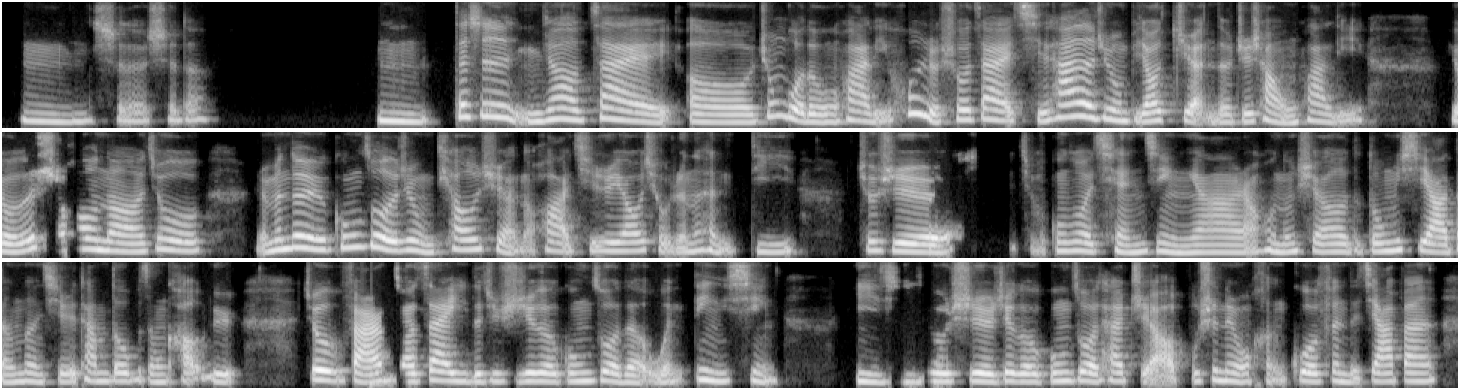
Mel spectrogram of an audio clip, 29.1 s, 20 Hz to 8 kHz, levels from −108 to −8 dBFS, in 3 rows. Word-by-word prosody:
嗯， 190 -1 -4
是 195 - -8
的， 195 +1 -6
是 225 +2 -8
的。 235 +2 -9 1.1
嗯， 200 -1 0
但 295 0 +2
是 295 -3 +1
你 190 -3 -1
知 215 - +1
道 245 -1 +2
在 220 -6 +1
呃， 175 -1 0
中 310 - -4
国 250 - +4
的 185 -1 +2
文 180 0 -2
化 215 -1 0
里， 195 - -4
或 370 - +1
者 340 - +3
说 230 -1 0
在 230 -1 +2
其 200 - -2
他 290 +5 +4
的 295 -2 +6
这 260 -1 -1
种 215 -3 +1
比 - - -6
较 200 +2 +4
卷 210 -2 -2
的 175 - -3
职 185 +1 -1
场 195 -1 -1
文 160 - -2
化 200 0 -3
里。 225 +5 -6 0.5
有 185 -2 +2
的 215 +6 +3
时 255 - -1 0.2
候 245 -1 +1
呢， 195 -4 +2
就 215 -2 -1 0.3
人 - - -5
们 235 +4 +4
对 275 -2 +6
于 - - +4
工 275 +5 -2
作 290 -4 +4
的 215 - +6
这 220 - -1
种 200 -6 0
挑 230 +6 -1
选 245 +1 -3
的 - - -8
话， - - -3
其 - - -7
实 205 - 0
要 200 0 +1
求 215 - -5
真 - - -3
的 200 - -2
很 215 -2 -4
低， 185 +2 -6 0.4
就 215 - -3
是 195 -4 +4 0.6
就 - - -14
工 205 -1 -3
作 205 -1 0
前 185 -2 -2
景 190 -5 -2
呀， 175 0 -1
然 170 - -2
后 225 - -1
能 180 +2 -1
学 200 -1 -4
到 185 0 0
的 195 +2 -7
东 195 +3 -1
西 220 -2 0
啊 175 -2 +4
等 175 +1 -2
等， 195 -1 -1
其 185 +1 -4
实 - - 0
他 205 - -2
们 195 - -1
都 195 -1 +1
不 230 - -6
怎 185 - -4
么 180 - -2
考 - - -3
虑。 180 -1 -2 0.4
就 225 -2 +6
反 215 - +4
而 180 +2 +6
比 205 - -3
较 185 - +5
在 205 +2 +3
意 195 -1 +1
的 185 -1 0
就 190 +1 -4
是 190 -1 -6
这 195 - +5
个 195 -1 +4
工 195 +1 0
作 205 -2 +2
的 175 -1 0
稳 195 - -3
定 215 -4 +1
性， 210 0 -3 0.5
以 190 -3 0
及 175 +1 -7
就 190 +1 +2
是 190 0 +3
这 195 +2 +2
个 185 -1 +2
工 195 +3 -1
作 205 -3 +3
它 200 +2 0
只 195 0 -4
要 - - +2
不 195 - -8
是 195 +3 -2
那 210 - +1
种 185 -1 0
很 190 - -8
过 200 -2 +2
分 190 +1 -3
地 - - -2
加 195 -1 +1
班， 195 +1 0
200 Hz, 270 characters per minute, -23 LUFS, 185-220 Hz, 1.1 s, 的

